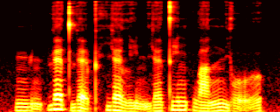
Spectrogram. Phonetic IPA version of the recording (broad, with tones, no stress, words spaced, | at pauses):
my̰˨˩n pɥɛ˥˩t̪ɥɛ̰˨˩ pʰjɛ˥˩lḭ˨˩n jɛ˧˥t̪i˥npwa˧˥n n̪jo̰˨˩˦ʊ̯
